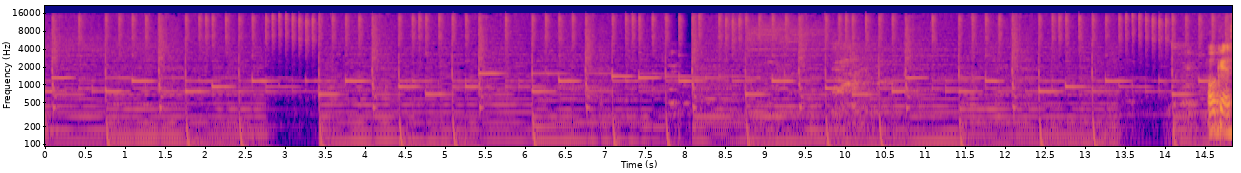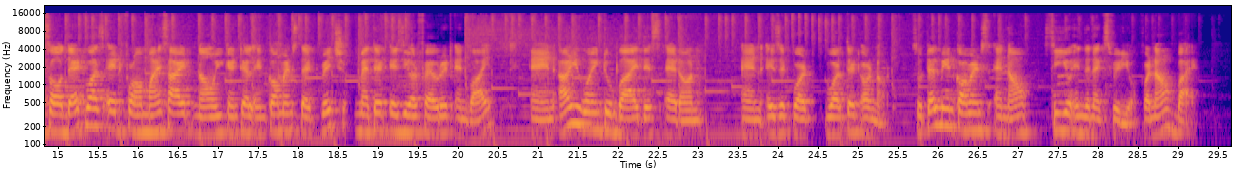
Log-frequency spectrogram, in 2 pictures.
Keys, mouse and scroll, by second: 0.1 click, 0.3 g, 1.4 right click, 2.0 click, 2.3 g, 2.9 right click, 3.1-3.8 scroll down 1, 3.8 click, 4.1 g, 4.7 right click, 5.3 click, 5.5 g, 5.9 right click, 6.2 click, 6.3 g, 7.0 right click, 7.5 click, 7.8 g, 8.6 right click, 9.0-9.4 scroll down 1, 9.4 click, 9.6 g, 9.9 right click, 10.2 click, 10.4 g, 10.7 right click, 10.9 scroll down 3, 11.1 shift+middle drag, 11.3-11.7 shift+scroll up 3, 11.7 click, 12.4 g, 14.3-16.4 right drag, 21.1-21.5 scroll down 1, 21.5 Tab.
